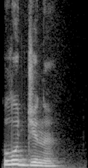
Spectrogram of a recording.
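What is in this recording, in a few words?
"луддзыны", Komi, female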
